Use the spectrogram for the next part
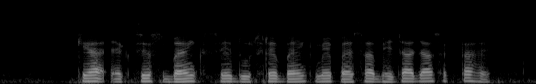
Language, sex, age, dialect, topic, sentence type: Hindi, male, 18-24, Awadhi Bundeli, banking, question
